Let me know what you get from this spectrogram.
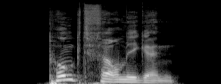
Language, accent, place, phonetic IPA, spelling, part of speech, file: German, Germany, Berlin, [ˈpʊŋktˌfœʁmɪɡn̩], punktförmigen, adjective, De-punktförmigen.ogg
- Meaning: inflection of punktförmig: 1. strong genitive masculine/neuter singular 2. weak/mixed genitive/dative all-gender singular 3. strong/weak/mixed accusative masculine singular 4. strong dative plural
